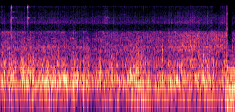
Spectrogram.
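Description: A motorbike running steadily along a road: a rushing mix of engine, tyre and wind noise.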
